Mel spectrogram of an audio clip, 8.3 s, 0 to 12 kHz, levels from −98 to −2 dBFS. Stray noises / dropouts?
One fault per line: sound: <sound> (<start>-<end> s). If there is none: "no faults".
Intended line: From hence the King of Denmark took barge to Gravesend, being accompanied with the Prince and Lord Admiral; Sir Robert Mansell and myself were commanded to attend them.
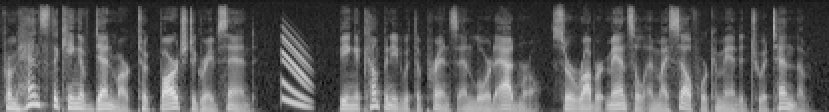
sound: chirp (2.8-3.1 s)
